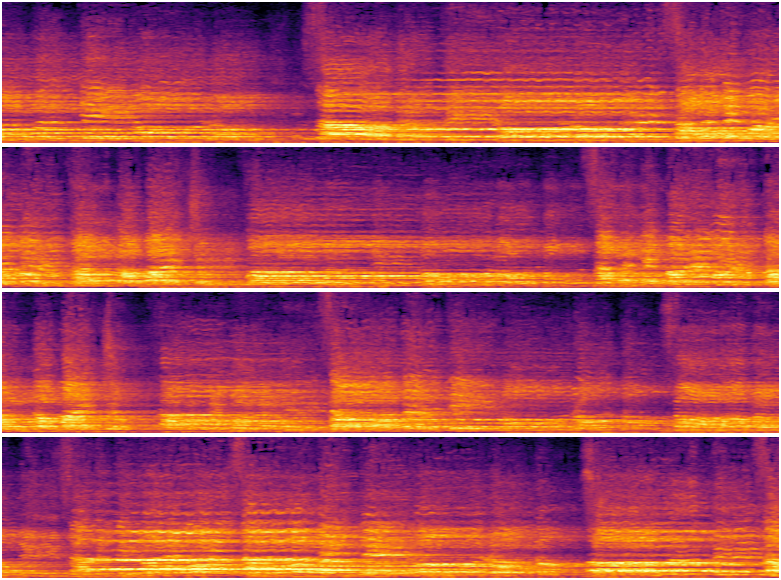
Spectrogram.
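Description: Choir singing a choral arrangement of a Serbian oro (round dance). The singing swells louder about three seconds in and again near the end.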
